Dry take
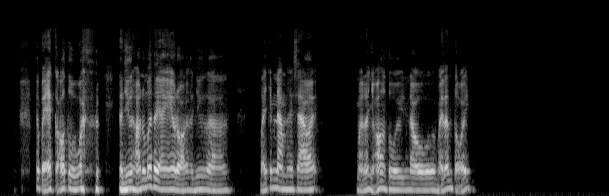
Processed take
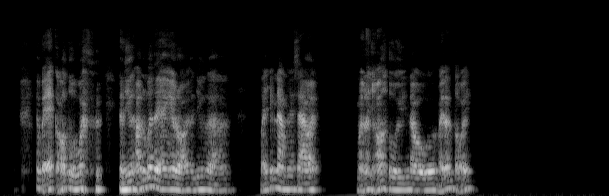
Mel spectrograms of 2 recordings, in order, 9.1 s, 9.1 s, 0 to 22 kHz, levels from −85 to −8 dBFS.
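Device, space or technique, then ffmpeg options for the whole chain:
double-tracked vocal: -filter_complex "[0:a]asplit=3[a][b][c];[a]afade=t=out:st=5.39:d=0.02[d];[b]aemphasis=mode=production:type=75fm,afade=t=in:st=5.39:d=0.02,afade=t=out:st=6.05:d=0.02[e];[c]afade=t=in:st=6.05:d=0.02[f];[d][e][f]amix=inputs=3:normalize=0,asplit=2[g][h];[h]adelay=30,volume=-7dB[i];[g][i]amix=inputs=2:normalize=0,flanger=delay=19:depth=5:speed=2.4,volume=-2dB"

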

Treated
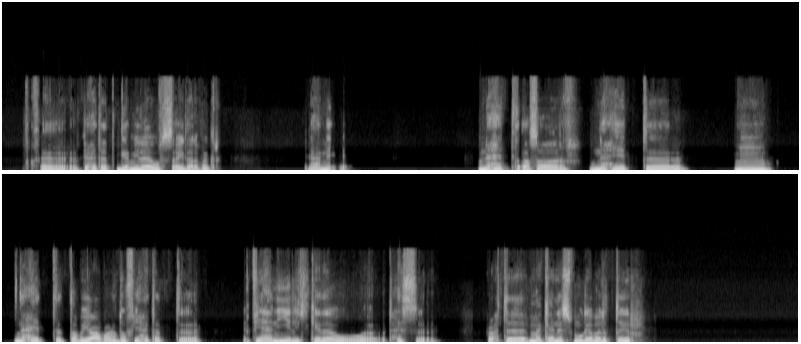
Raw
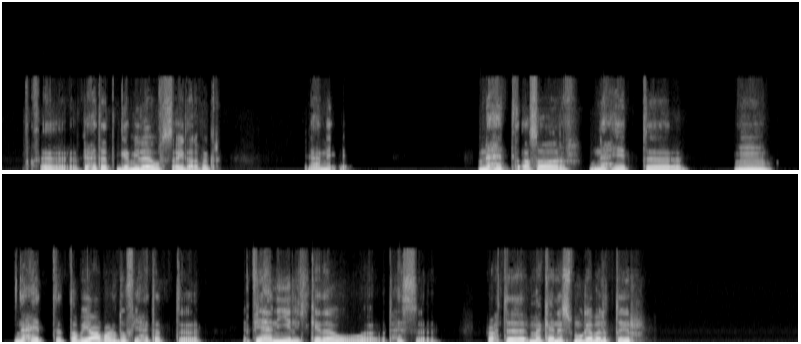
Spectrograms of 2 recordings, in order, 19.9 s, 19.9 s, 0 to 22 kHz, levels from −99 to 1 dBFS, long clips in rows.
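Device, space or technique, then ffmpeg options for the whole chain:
over-bright horn tweeter: -af "highshelf=f=3k:t=q:w=3:g=6,alimiter=limit=-14dB:level=0:latency=1:release=110,volume=1.5dB"

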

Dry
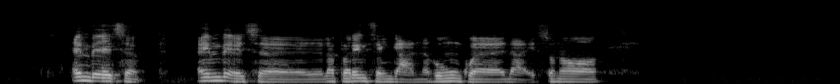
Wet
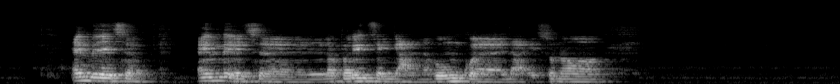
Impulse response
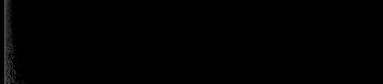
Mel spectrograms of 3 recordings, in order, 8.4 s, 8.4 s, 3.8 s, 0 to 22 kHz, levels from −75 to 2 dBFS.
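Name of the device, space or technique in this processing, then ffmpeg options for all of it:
microphone above a desk: -filter_complex "[0:a]aecho=1:1:2.5:0.77[a];[1:a]atrim=start_sample=2205[b];[a][b]afir=irnorm=-1:irlink=0,volume=6dB"

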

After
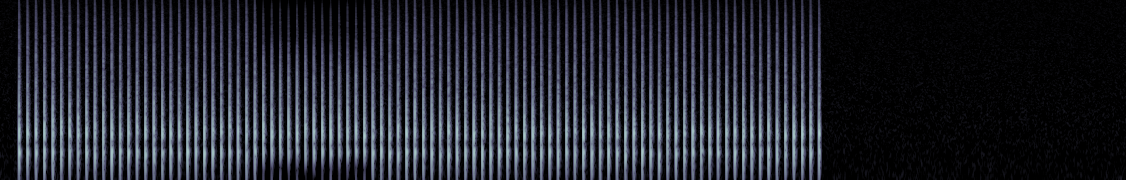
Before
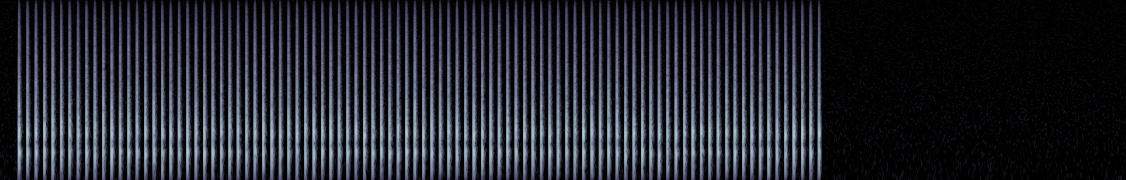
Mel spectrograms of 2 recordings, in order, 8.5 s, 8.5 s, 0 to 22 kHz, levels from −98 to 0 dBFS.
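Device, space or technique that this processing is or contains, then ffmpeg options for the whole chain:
saturation between pre-emphasis and de-emphasis: -filter_complex "[0:a]asettb=1/sr,asplit=3[a][b][c];[a]atrim=end=1.924[d];[b]atrim=start=1.92:end=2.79,asetpts=PTS-STARTPTS,afade=t=in:d=0.004:c=qsin,afade=t=out:st=0.866:d=0.004:c=qsin,acrossover=split=440 7100:gain=0.0631 1 0.2[e][f][g];[e][f][g]amix=inputs=3:normalize=0[h];[c]atrim=start=2.786[i];[d][h]acrossfade=d=0.004:c1=hsin:c2=qsin[j];[j][i]acrossfade=d=0.004:c1=qsin:c2=hsin,highshelf=f=6.5k:g=11,asoftclip=type=tanh:threshold=-3.5dB,highshelf=f=6.5k:g=-11"

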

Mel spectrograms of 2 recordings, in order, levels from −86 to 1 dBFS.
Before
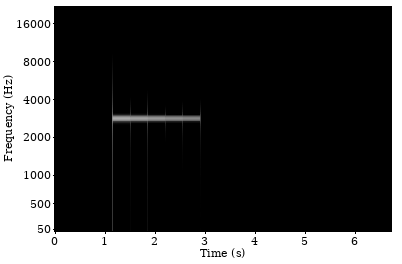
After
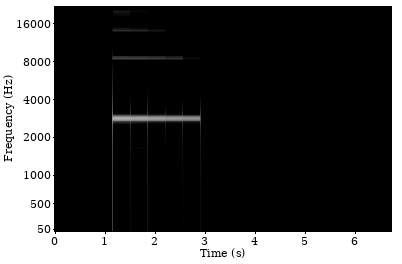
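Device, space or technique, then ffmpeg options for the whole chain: parallel distortion: -filter_complex "[0:a]asplit=2[a][b];[b]asoftclip=type=hard:threshold=-39dB,volume=-11dB[c];[a][c]amix=inputs=2:normalize=0,volume=1.5dB"

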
